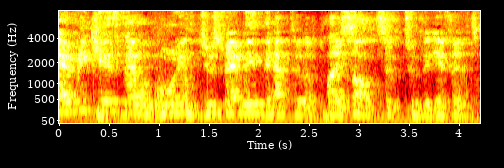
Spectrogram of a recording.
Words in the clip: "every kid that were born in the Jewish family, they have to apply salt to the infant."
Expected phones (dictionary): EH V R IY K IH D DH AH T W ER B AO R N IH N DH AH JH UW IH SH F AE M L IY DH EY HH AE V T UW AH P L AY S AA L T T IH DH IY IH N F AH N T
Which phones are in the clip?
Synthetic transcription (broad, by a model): EH V R IY K IH D DH AH T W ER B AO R IH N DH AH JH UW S F AE M L IY DH EY HH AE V T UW AH P L AY S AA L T T IH DH IY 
